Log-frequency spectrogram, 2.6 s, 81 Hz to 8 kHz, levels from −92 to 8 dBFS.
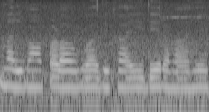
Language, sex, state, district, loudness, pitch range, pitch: Hindi, female, Uttar Pradesh, Jalaun, -26 LUFS, 110-115 Hz, 110 Hz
